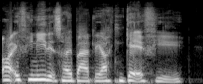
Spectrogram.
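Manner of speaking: patronizing, condescending, dismissive tone. Retelling someone's offer to get the money, imitating a condescending tone. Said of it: "I didn't like that tone".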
